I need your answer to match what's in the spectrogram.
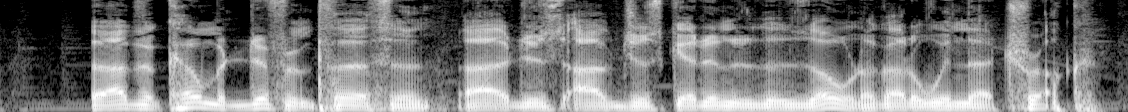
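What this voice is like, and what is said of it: Bad Sylvester Stallone impression. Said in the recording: “a very, very bad impression of Sylvester Stallone ... it is terrible”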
